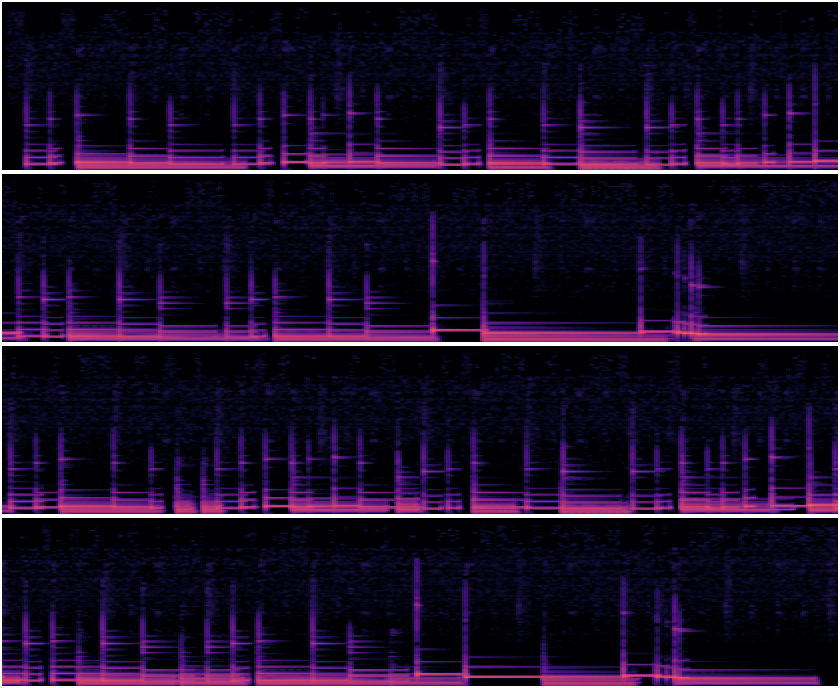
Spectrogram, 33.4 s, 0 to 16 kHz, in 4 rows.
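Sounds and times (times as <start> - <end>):
1979 Fender Rhodes Mark I Stage electric piano with bright tone: 0.2 - 33.4.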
